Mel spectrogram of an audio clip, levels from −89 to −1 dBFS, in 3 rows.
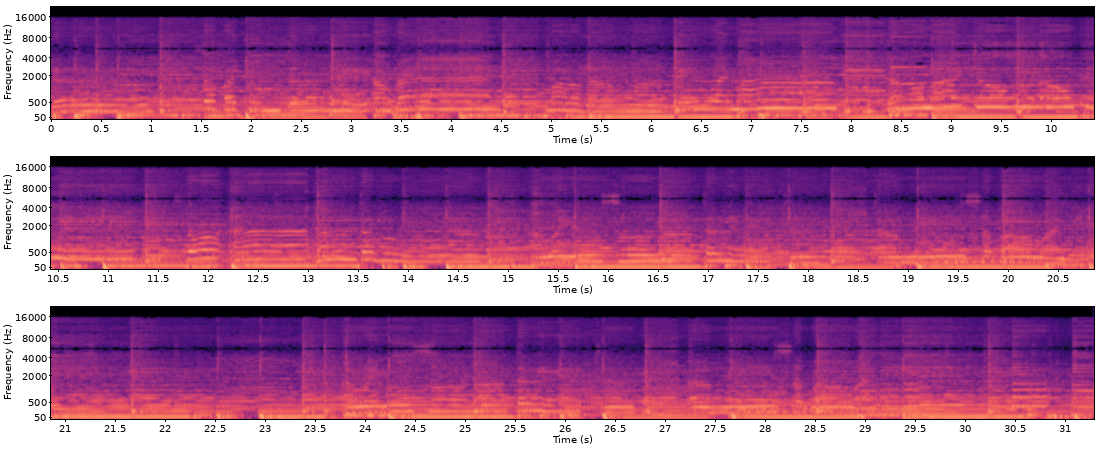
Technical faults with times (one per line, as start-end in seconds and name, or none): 0.00-31.30 imaging from sample-and-hold upsampling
